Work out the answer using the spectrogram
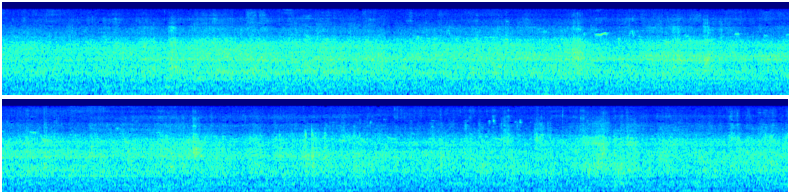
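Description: Container wagons of a long freight train rolling past: a steady rumble of wheels on rail, with faint steady high tones and a few light clicks from the wheels.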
